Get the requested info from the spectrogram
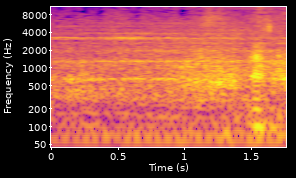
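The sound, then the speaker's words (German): A train, unseen, rumbles past, a steady broad roar with a faint tonal hum that swells briefly near the end. Voices may be faintly audible under it. “Da kommt der Zug, genau, ja.”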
